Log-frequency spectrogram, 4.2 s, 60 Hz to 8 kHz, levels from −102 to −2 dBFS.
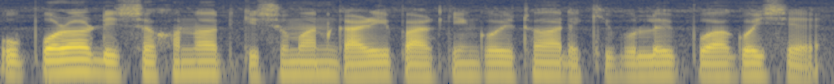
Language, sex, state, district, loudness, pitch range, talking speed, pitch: Assamese, male, Assam, Hailakandi, -21 LUFS, 100-110 Hz, 145 wpm, 105 Hz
